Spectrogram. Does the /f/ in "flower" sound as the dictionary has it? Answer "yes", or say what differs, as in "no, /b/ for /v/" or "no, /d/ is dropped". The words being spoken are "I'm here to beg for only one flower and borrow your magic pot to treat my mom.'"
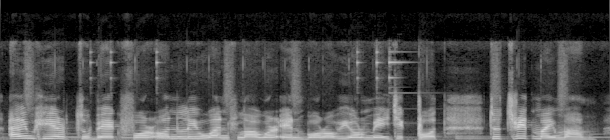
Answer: yes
